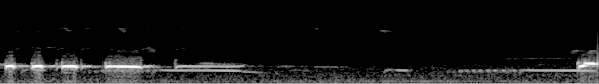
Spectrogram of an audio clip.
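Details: Zebra dove of the Bangkok perkutut type, singing actively to draw rivals into answering: three quick stuttering notes and a longer warble, then level hollow tones that drop lower and fade, with a final rising note at the end.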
